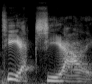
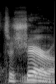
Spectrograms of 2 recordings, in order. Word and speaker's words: Teixeira: It looks like Teixeira. Just wanted to clarify. If you sounded it out. No, it's Teixeira.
